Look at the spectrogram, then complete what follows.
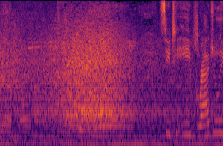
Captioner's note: crowd groaning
